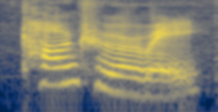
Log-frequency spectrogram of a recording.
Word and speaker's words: contrary: 首先看这个单词 contrary,C-O-N-T-R-A-R-Y, contrary, 重音放在第一个音节上，都跟我练习一遍吧。 contrary, 它含有表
